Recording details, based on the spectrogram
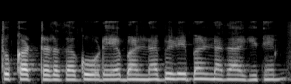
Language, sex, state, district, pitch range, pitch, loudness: Kannada, female, Karnataka, Bidar, 225-240 Hz, 230 Hz, -18 LUFS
